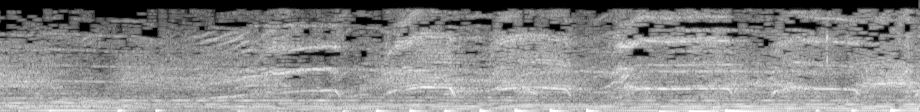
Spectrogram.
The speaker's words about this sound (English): One of you in front here will start shouting loud under the anointing. I don't know why, but God just gave me that word. In front, just in front here.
